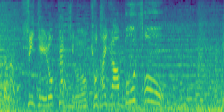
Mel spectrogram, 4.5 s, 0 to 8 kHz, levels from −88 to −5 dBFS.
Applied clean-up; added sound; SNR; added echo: none; none; none; none.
